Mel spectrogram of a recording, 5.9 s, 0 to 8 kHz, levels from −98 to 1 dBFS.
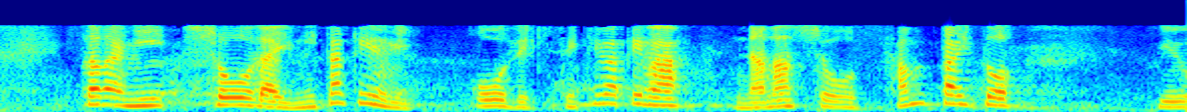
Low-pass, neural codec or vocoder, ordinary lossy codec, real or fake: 7.2 kHz; codec, 16 kHz, 2 kbps, FreqCodec, larger model; AAC, 16 kbps; fake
